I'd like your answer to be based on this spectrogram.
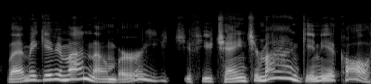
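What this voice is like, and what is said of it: Imitated Tennessee Southern accent, poorly done. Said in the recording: “for all you Tennesseeites out there, forgive me for butchering your accent”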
